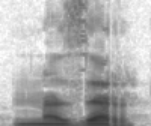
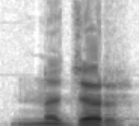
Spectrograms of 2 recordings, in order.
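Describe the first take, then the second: First: The ज is said with the nukta-changed sound. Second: The ज is said as its plain sound.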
